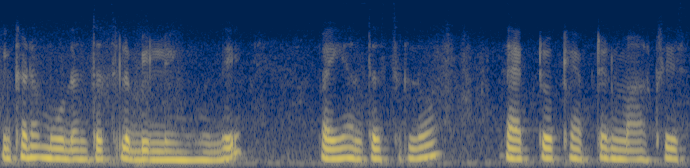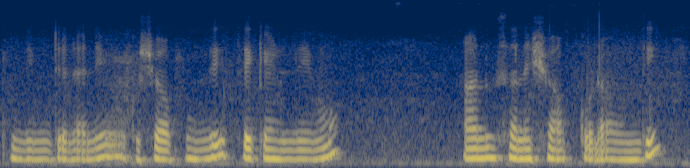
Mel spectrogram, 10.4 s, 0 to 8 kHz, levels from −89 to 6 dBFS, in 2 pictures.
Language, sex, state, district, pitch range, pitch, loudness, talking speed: Telugu, female, Telangana, Mahabubabad, 160-180 Hz, 170 Hz, -17 LUFS, 140 wpm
